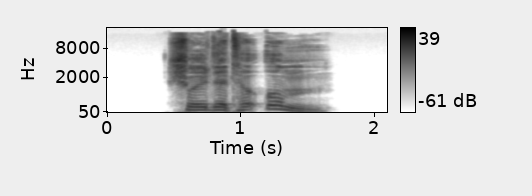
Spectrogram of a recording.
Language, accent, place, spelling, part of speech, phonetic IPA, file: German, Germany, Berlin, schuldete um, verb, [ˌʃʊldətə ˈʊm], De-schuldete um.ogg
- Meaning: inflection of umschulden: 1. first/third-person singular preterite 2. first/third-person singular subjunctive II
